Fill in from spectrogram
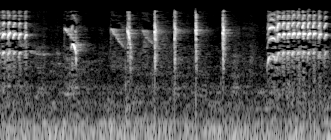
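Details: Sumatran bulbul in energetic full song: bursts of rapid high trilled notes at the start and end, with scattered sharp chirps and downslurred whistles between them, over a quiet low hum.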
